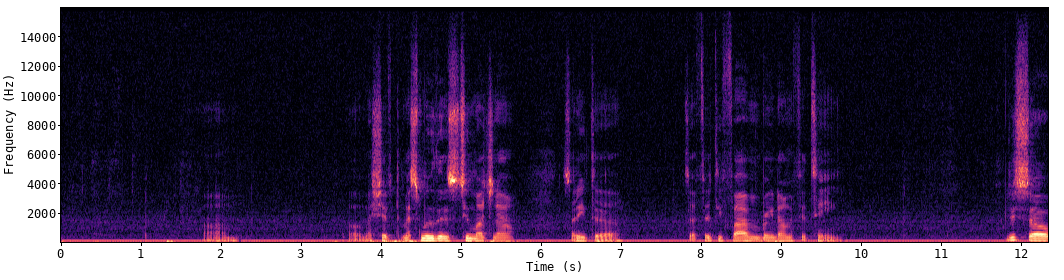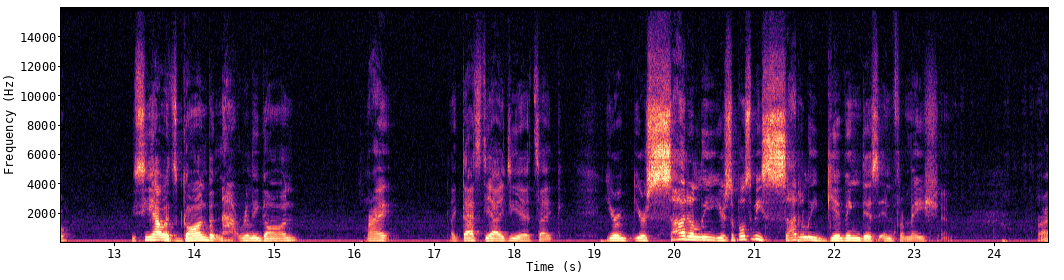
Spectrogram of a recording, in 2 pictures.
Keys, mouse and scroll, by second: 0.0 click, 0.4 click, 0.6 click, 1.4 shift+click, 1.9 shift+click, 2.3 shift+click, 2.9 shift+click, 3.8 ctrl+z, 4.1 ctrl+z, 4.4 ctrl+z, 5.3 ctrl+z, 7.6 shift+click, 10.5-11.9 shift+drag, 12.2-13.7 shift+drag, 15.1 shift+click, 16.2 alt+click, 16.6 click, 17.7-18.8 shift+drag, 19.5 shift+click, 19.9 shift+click, 21.1 click, 21.7 shift+click, 22.4 shift+click, 22.6 shift+click, 23.1 shift+click, 23.3 shift+click, 23.9 shift+click, 24.2 shift+click, 24.4 shift+click.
